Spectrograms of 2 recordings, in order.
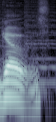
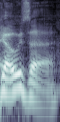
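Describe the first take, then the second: First: The word has one syllable, like English 'goes'. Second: The word has two syllables, ending in a vowel. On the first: The speaker calls it wrong. "not goes" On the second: The speaker calls it right.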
